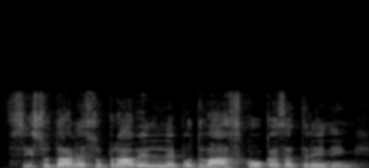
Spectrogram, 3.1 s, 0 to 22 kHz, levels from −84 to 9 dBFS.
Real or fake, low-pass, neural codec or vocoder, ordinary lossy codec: fake; 9.9 kHz; vocoder, 22.05 kHz, 80 mel bands, Vocos; none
